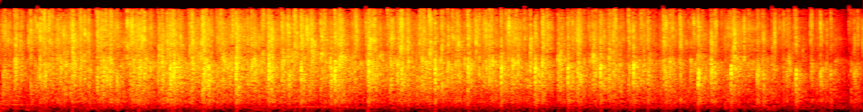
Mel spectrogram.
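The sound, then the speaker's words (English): A crowd of people clap their hands together in praise of God in sustained, dense applause, a steady loud wash of overlapping claps that holds for several seconds before easing slightly at the end. “Oh, give him a hand clap of praise.”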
